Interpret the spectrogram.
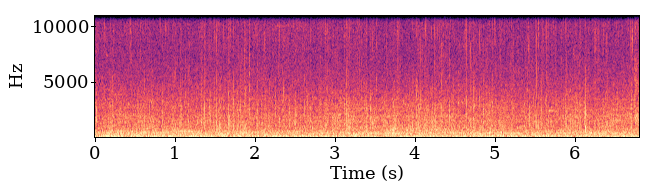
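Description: Double-stack intermodal freight cars rolling slowly across a steel girder bridge: a steady rumble with faint rattling ticks.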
